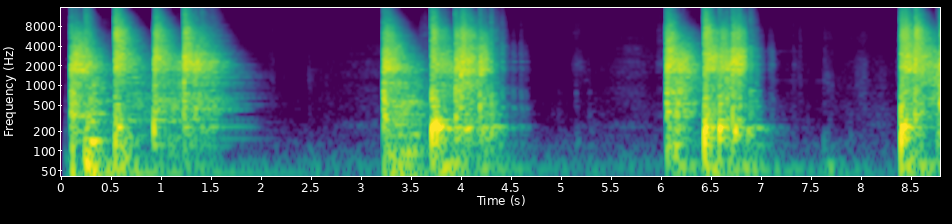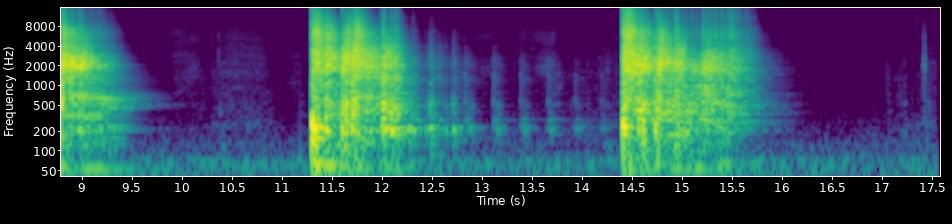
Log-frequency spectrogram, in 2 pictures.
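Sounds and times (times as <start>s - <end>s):
metal object falling: 0.1s - 1.9s, 3.2s - 4.7s, 6.0s - 7.2s, 8.4s - 9.7s, 11.3s - 13.0s, 14.4s - 16.0s.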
